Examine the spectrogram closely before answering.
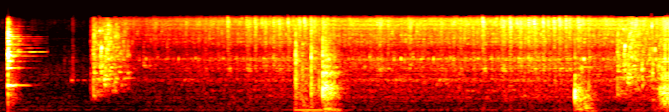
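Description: Water bubbles and boils steadily in a pot.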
